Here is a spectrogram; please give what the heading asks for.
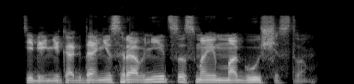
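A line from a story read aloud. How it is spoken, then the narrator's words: Growl. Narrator (Russian): прорычал он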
